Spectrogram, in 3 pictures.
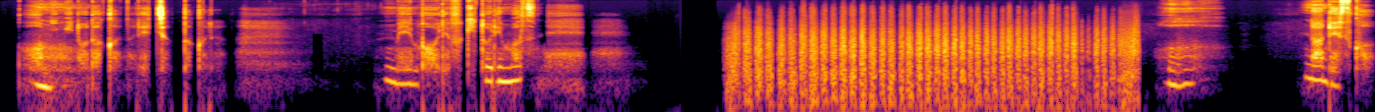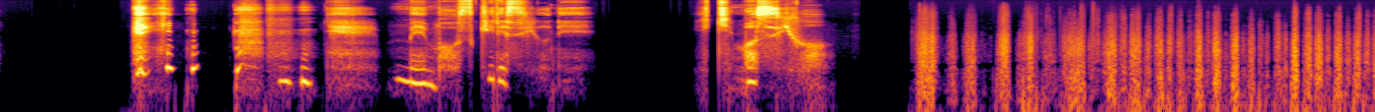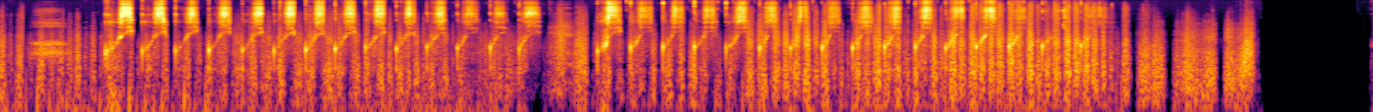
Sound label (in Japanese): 【右】綿棒高速, 耳かき, ASMR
